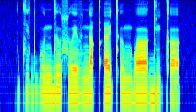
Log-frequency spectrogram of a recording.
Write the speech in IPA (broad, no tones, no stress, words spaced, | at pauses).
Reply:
tʲɯdɠundɯsʷeːv nɛqʼitʼɯ mbʌː ɡikʼʌ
